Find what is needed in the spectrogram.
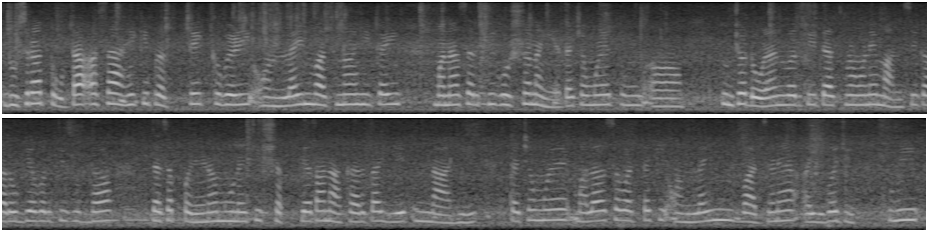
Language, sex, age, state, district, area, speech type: Marathi, female, 45-60, Maharashtra, Thane, urban, spontaneous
